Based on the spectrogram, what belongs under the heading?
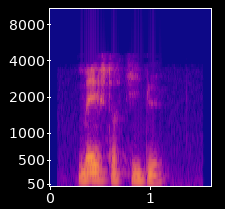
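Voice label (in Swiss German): "meischtertitel", Bas Rhin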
